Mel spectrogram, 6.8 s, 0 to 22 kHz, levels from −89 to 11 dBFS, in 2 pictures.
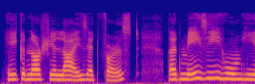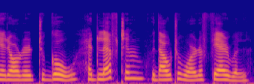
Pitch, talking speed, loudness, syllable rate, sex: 230 Hz, 195 wpm, -16 LUFS, 4.9 syllables/s, female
